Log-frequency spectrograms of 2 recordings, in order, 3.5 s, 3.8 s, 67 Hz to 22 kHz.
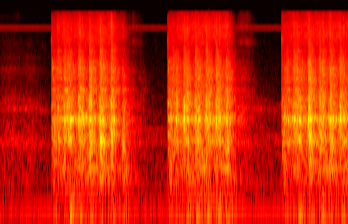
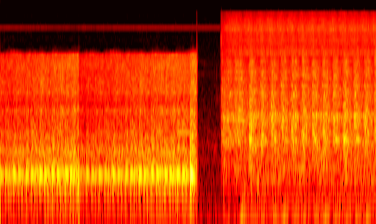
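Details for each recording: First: Kawasaki Z750 after starter motor rebuild, previously squealing and crunching for years; three one-second cranking bursts with a rapid harsh rattling crunch each time; owner suspects starter motor or starter gears, not confirmed. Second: Kawasaki Z750 starter motor just rebuilt after years of squealing and crunching, brush cap orientation corrected; starter spins with a steady even whir without dragging, then quick even pulses as the engine catches; starter working properly.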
